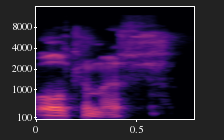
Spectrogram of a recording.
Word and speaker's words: Vltimas: Do you pronounce it Ultimus or Voltimus? Roman U, Ultimus.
